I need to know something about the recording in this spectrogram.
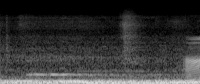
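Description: A steady low rumble with a faint hum joining it for about a second in the middle.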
